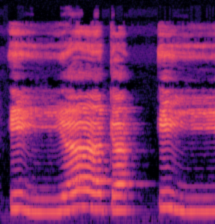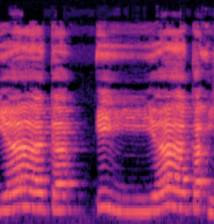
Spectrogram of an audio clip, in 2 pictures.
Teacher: یا کے اوپر تھوڑی دیر لگانی ہے کیونکہ یہ مشدد حرف ہے، تو مشدد حرف کے اوپر دو حرفوں کی دیر لگتی ہے۔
